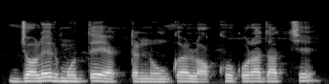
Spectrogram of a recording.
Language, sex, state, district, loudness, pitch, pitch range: Bengali, male, West Bengal, Alipurduar, -16 LUFS, 145 Hz, 135-155 Hz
